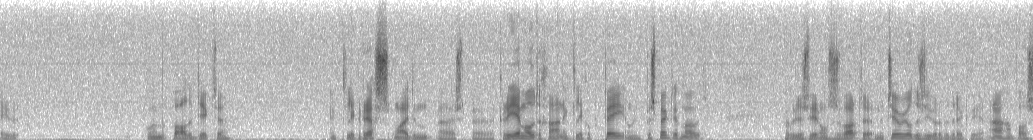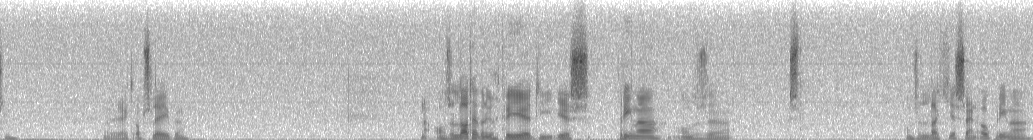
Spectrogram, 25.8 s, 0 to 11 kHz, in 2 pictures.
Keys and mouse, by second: 1.5 click, 4.3 right click, 7.4 p, 8.5 alt+middle click, 11.4 click, 12.8 click, 14.1 click, 15.3 click, 16.9 click, 17.8 alt+middle click, 19.2 middle click, 20.1 middle click, 23.0 middle click.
